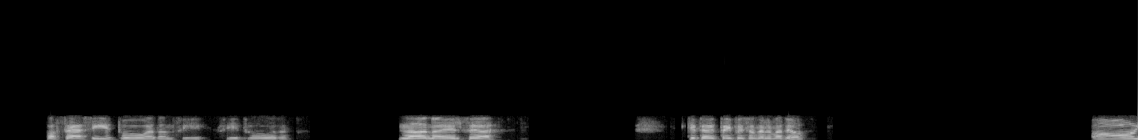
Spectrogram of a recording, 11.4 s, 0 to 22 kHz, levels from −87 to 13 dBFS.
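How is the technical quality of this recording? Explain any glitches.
No glitches can be heard in the speech; the signal carries the narrow 250 Hz to 3.4 kHz band of G.711 telephone coding, with only the faint level-following grain that format leaves.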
